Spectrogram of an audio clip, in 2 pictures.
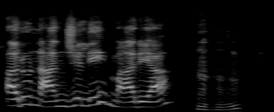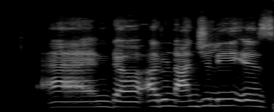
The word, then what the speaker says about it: Arunanjali: So even Indians find it difficult to pronounce it. So here it is Arunanjali.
